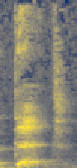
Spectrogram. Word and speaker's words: debt: Yeah, I don't pronounce the B at all. So, it is silent for me.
